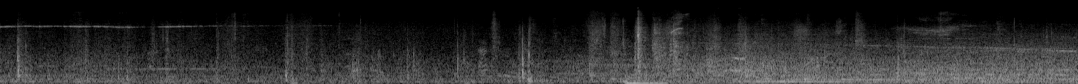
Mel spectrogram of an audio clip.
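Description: City traffic ambience with scattered footsteps and a low thud about six seconds in.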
